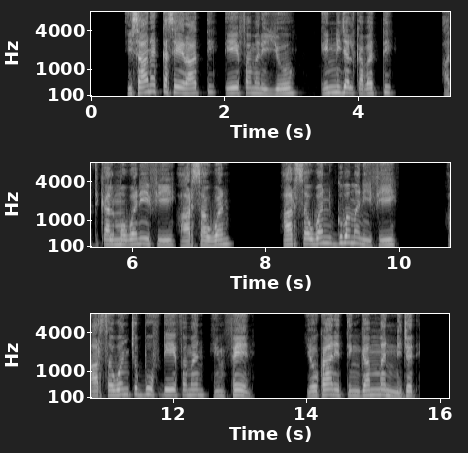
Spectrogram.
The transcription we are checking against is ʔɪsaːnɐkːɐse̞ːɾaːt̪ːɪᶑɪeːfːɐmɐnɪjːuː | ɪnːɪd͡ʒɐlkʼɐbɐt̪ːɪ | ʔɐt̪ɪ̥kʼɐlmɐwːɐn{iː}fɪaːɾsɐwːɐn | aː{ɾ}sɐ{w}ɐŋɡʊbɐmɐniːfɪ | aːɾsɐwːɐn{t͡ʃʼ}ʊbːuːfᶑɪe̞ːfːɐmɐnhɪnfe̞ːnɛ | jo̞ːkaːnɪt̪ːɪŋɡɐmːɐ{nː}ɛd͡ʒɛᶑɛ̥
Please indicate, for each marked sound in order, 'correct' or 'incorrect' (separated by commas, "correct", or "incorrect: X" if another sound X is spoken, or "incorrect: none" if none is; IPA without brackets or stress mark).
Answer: correct, correct, incorrect: wː, correct, correct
